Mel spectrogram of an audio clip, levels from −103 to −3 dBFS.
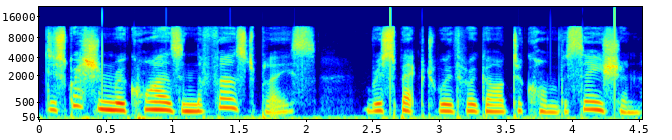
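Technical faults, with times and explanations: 0.23–4.31 s, word clock ticks: about twenty ticks, roughly five per second, each a one-sample slip as an unlocked receiving clock drifts around 100 ppm.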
